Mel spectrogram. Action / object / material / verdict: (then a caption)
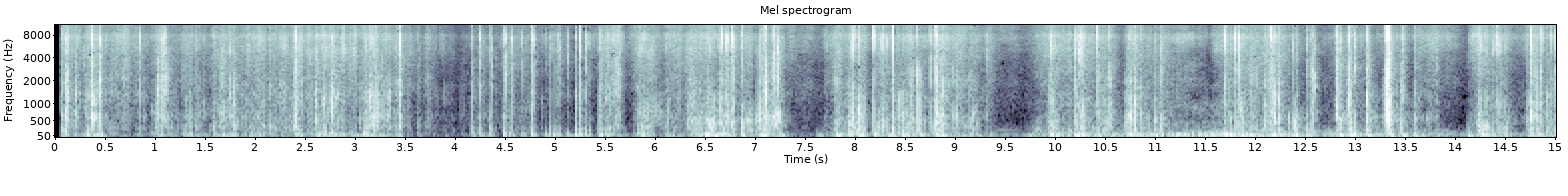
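scrape / worn denim jeans / denim / none. Fingertips and short nails scratch worn blue denim jeans with a frayed seam, making a dense, rough, crackly rasp with a heavy low rumble. The scratching runs in steady bursts with a few short gaps, including a brief pause when the hand is lifted mid-stretch.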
